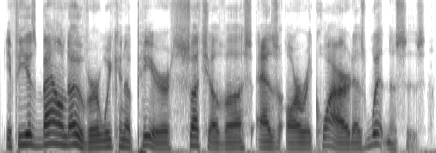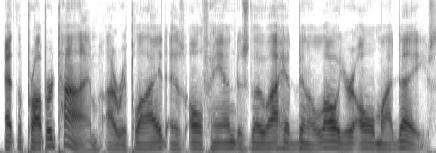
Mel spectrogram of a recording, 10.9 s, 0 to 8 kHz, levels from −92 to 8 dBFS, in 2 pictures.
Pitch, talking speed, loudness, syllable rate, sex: 120 Hz, 195 wpm, -18 LUFS, 4.4 syllables/s, male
